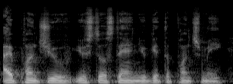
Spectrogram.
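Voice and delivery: bad put-on Russian accent. Retelling a punching challenge, speaker quotes Pablo in a horrible Russian accent. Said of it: "my Russian accent's horrible".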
